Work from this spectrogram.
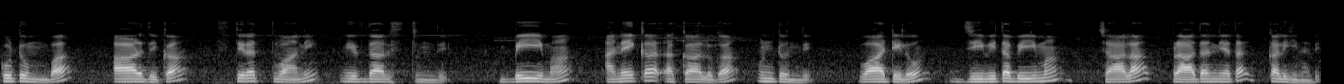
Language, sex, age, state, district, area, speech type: Telugu, male, 18-30, Telangana, Ranga Reddy, urban, spontaneous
